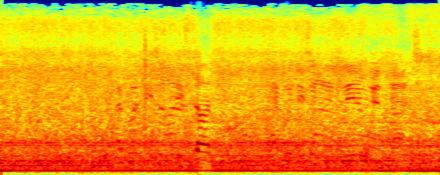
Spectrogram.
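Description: Ski boat's engine running steadily at towing speed, a constant low drone under the hiss of the churning wake and wind.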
